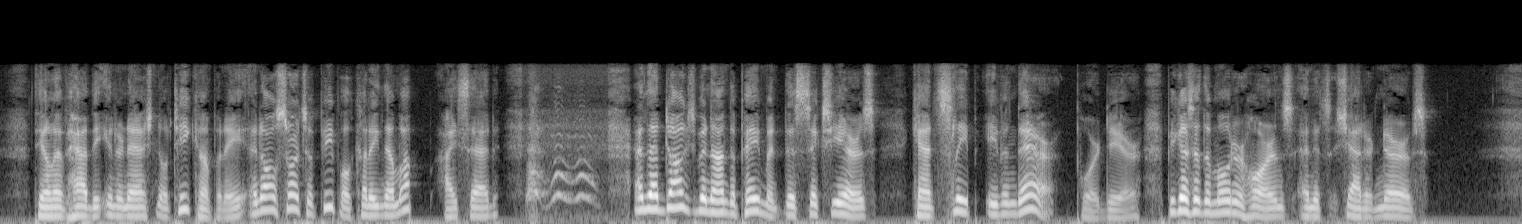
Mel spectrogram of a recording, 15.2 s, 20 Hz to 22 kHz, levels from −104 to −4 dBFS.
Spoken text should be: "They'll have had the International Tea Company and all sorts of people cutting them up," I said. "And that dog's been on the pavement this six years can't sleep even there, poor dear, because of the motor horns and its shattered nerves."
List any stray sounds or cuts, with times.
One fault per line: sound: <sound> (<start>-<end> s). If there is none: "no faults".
sound: bark (5.3-6.0 s)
